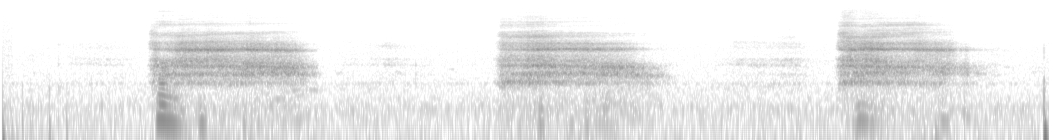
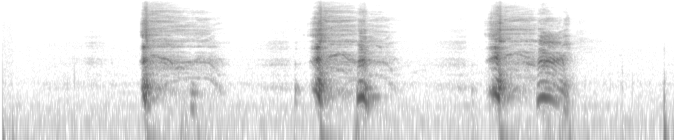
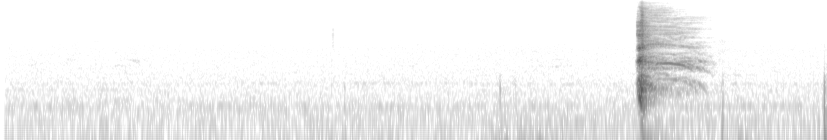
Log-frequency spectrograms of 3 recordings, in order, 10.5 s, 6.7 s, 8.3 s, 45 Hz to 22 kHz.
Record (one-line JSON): {"exhalation_length": "10.5 s", "exhalation_amplitude": 375, "exhalation_signal_mean_std_ratio": 0.65, "three_cough_length": "6.7 s", "three_cough_amplitude": 4250, "three_cough_signal_mean_std_ratio": 0.35, "cough_length": "8.3 s", "cough_amplitude": 4523, "cough_signal_mean_std_ratio": 0.16, "survey_phase": "beta (2021-08-13 to 2022-03-07)", "age": "18-44", "gender": "Male", "wearing_mask": "No", "symptom_cough_any": true, "symptom_runny_or_blocked_nose": true, "symptom_sore_throat": true, "symptom_fatigue": true, "symptom_headache": true, "symptom_change_to_sense_of_smell_or_taste": true, "symptom_onset": "4 days", "smoker_status": "Never smoked", "respiratory_condition_asthma": false, "respiratory_condition_other": false, "recruitment_source": "Test and Trace", "submission_delay": "3 days", "covid_test_result": "Positive", "covid_test_method": "RT-qPCR", "covid_ct_value": 16.9, "covid_ct_gene": "ORF1ab gene"}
